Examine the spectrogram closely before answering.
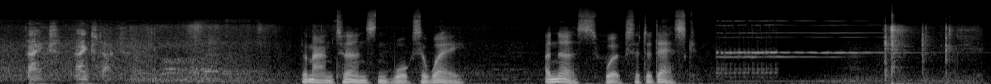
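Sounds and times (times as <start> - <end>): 
speech: 0.3 - 2.3, 3.0 - 4.8, 5.4 - 7.0
telephone ringing at a nurse's desk in a hospital: 7.2 - 9.4.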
